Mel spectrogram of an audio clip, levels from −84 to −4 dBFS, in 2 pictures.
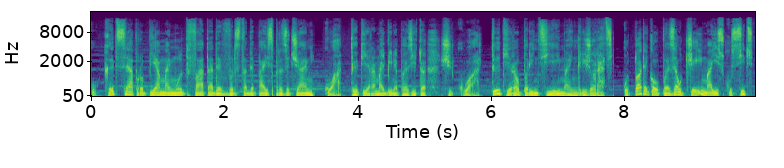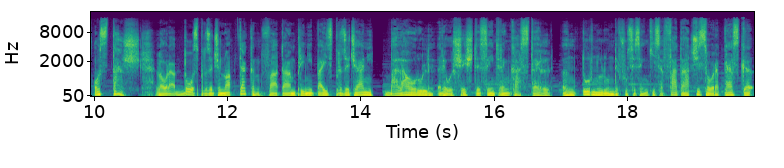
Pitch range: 75-95 Hz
